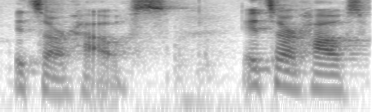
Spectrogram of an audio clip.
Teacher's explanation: often in fast speech this hour gets reduced just to an R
